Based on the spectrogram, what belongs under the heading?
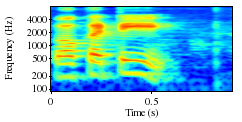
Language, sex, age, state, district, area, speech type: Telugu, female, 30-45, Andhra Pradesh, Anakapalli, urban, read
